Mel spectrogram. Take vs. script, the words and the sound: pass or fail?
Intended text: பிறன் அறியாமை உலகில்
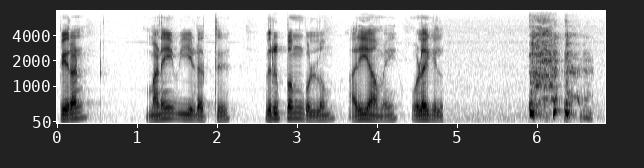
fail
